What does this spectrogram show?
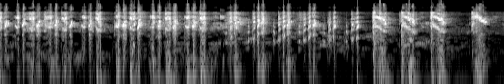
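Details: Long-tailed shrike of East Javanese style singing a fast, loud, harsh high chattering song with rapid broadband bursts and brief pauses, varied imitative phrases packed tightly together.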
